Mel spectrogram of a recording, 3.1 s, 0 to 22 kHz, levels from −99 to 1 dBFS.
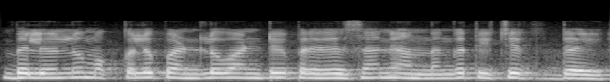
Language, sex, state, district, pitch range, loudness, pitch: Telugu, female, Telangana, Hyderabad, 205-225 Hz, -15 LUFS, 220 Hz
